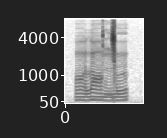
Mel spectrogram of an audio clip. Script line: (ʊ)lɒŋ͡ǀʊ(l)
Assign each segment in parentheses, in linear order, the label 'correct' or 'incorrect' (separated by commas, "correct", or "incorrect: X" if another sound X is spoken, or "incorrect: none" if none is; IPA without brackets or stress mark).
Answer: incorrect: ɔ, incorrect: none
